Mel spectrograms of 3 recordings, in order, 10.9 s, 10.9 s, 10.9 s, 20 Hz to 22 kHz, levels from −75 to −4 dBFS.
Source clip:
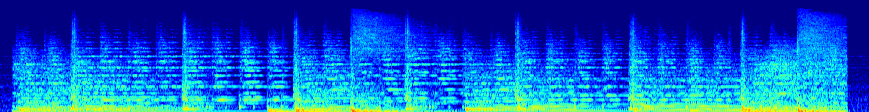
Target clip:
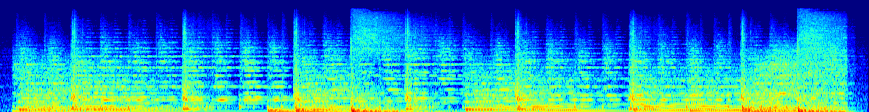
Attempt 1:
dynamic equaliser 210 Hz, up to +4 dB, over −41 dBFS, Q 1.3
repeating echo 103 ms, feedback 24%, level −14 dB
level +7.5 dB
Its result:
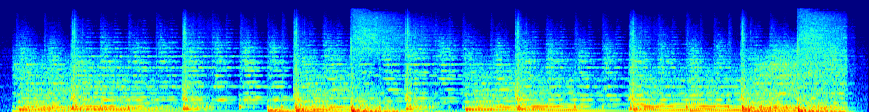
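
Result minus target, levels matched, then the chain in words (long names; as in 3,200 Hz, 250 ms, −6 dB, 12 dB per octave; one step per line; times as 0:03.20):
500 Hz band −3.0 dB
dynamic equaliser 570 Hz, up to +4 dB, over −41 dBFS, Q 1.3
repeating echo 103 ms, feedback 24%, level −14 dB
level +7.5 dB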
